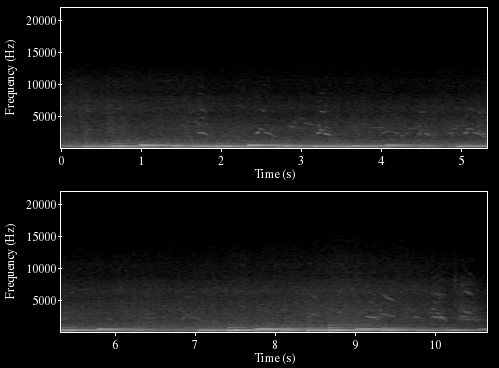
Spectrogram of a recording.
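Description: A steady wash of ocean surf rolls on a beach, with gentle swells in loudness, while soft sustained musical tones hum along underneath. No one speaks.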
